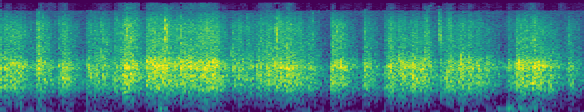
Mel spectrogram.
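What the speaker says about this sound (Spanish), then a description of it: "Dale un aplauso a Él si lo puede hacer" A church congregation applauds, a steady mid-sized round of clapping that holds at even strength throughout.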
